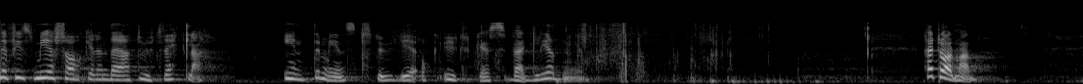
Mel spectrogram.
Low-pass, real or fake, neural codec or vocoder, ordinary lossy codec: 7.2 kHz; real; none; none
